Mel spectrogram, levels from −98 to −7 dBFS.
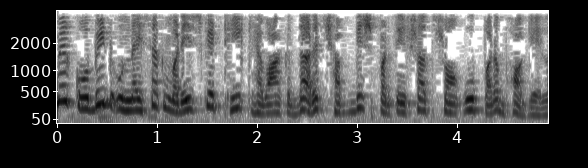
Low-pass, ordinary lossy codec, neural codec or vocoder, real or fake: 3.6 kHz; none; none; real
